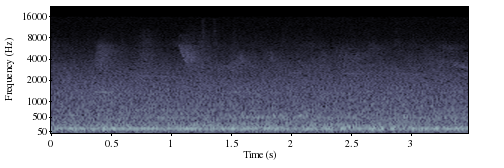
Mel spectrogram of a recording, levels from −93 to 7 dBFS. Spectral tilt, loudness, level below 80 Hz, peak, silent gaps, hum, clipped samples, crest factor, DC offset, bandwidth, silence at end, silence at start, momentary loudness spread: -7.5 dB/octave; -32 LUFS; -48 dBFS; -18 dBFS; none; none; under 0.1%; 14 dB; under 0.1%; 11 kHz; 0 s; 0 s; 1 LU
